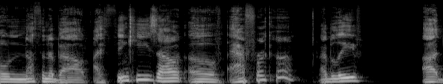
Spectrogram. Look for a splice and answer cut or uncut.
uncut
